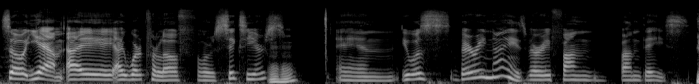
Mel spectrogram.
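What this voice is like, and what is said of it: Cuban Spanish accent. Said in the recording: “I detect the accent from where are you? ... Yes, I'm from Cuba.”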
